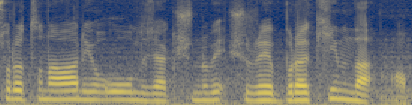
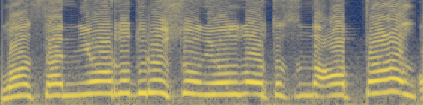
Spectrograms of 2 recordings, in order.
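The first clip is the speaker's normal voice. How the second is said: higher-pitched heated scolding; angry yell; 6 semitones higher than usual. Acted. Driver yells at man standing in road, angry. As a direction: yell at the idiot in the way.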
